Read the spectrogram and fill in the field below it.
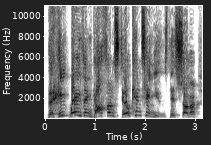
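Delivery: high-pitched mock news reporter. Pitching a film's opening news bulletin, reporter voice. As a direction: project it like a broadcast bulletin. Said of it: "a news report".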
